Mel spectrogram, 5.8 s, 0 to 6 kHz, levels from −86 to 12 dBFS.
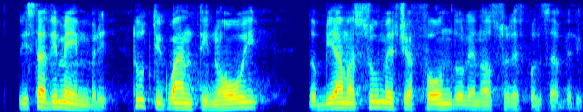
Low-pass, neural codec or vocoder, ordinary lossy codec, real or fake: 5.4 kHz; codec, 16 kHz, 4.8 kbps, FACodec; none; fake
